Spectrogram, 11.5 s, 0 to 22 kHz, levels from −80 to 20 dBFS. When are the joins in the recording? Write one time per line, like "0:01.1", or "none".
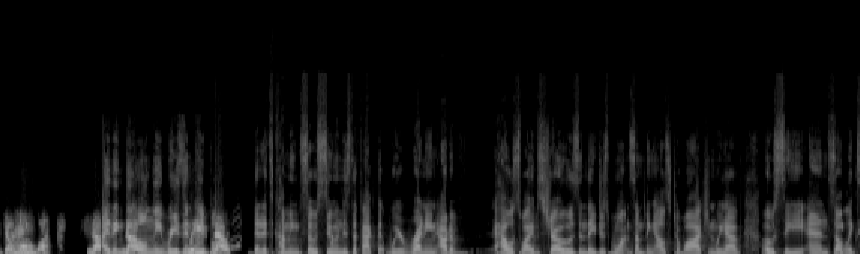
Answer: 0:03.2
